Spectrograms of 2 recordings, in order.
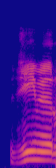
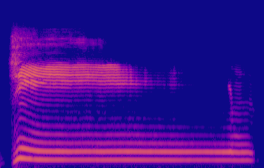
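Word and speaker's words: جيم: হলো জিম পঞ্চম অক্ষর জিমের উচ্চারণ হলো জিহ্বার মধ্যখান এবং এর উপরে তারুর সঙ্গে লাগিয়ে অত্যন্ত কঠিন ভাবে পাথরের মতন শক্ত করে উচ্চারণে ধাক্কা দিয়ে এভাবে করে বলতে হবে জিম জিম জিম হুজাজ হুজাজ এরপরে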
